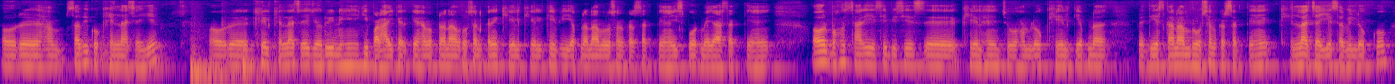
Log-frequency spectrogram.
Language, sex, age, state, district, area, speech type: Hindi, male, 18-30, Uttar Pradesh, Jaunpur, rural, spontaneous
